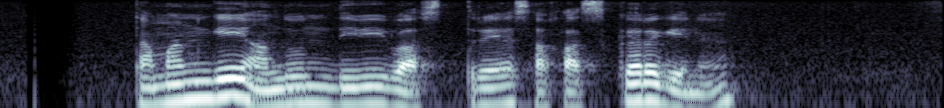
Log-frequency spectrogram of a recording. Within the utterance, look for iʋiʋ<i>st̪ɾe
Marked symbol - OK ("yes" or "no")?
no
